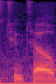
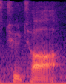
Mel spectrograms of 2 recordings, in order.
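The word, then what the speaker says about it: tuta (τοῦτο): Omicron in Greek, that O is pronounced as a short vowel. In English, we would see that and think it's tuto, but in Greek, that's pronounced short, so it's tuta.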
